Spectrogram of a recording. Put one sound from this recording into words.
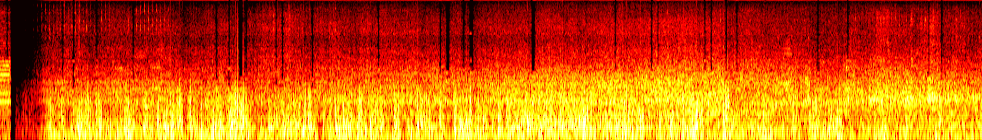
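A bus engine rumbles loudly as the bus passes close by.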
